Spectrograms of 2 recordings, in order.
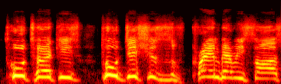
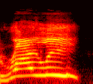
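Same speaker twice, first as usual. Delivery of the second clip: a much higher, gushing imitation of the family's delight; retelling how the family cheered the idea in a high gushing voice; mock delighted family; 9 semitones higher than usual. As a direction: play the family's squeal of joy high and bright. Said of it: "Well, they said".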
